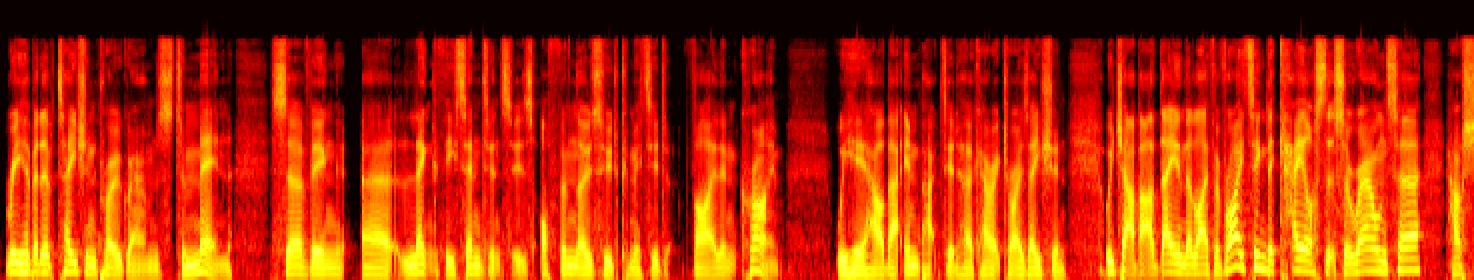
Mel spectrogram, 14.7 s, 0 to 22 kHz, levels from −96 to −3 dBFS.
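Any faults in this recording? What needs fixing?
Nothing here needs fixing, since the speech comes through the call link without any fault that I can pick out.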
